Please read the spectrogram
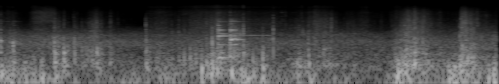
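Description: Debris in a dumpster being shifted and handled by hand: irregular thumps and knocks, with a brief clatter about halfway through and a louder crash near the end.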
